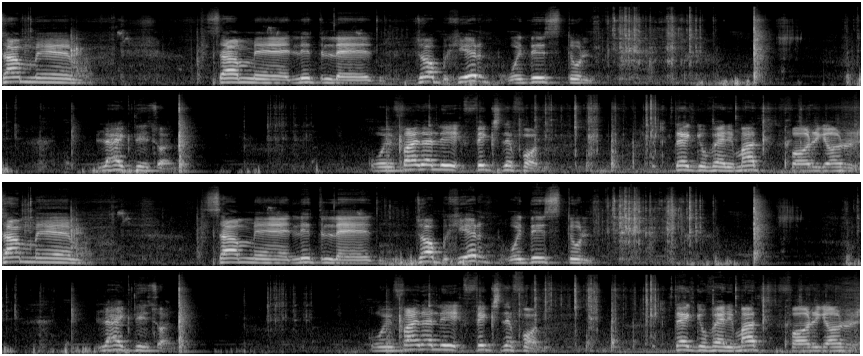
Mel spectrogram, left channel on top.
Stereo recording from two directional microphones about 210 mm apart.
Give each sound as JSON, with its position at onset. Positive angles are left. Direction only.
{"t": 0.0, "sound": "speech", "side_deg": -50}
{"t": 2.1, "sound": "speech", "side_deg": -55}
{"t": 6.1, "sound": "a sound", "side_deg": -5}
{"t": 9.6, "sound": "speech", "side_deg": -40}
{"t": 12.3, "sound": "speech", "side_deg": -45}
{"t": 15.1, "sound": "speech", "side_deg": -50}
